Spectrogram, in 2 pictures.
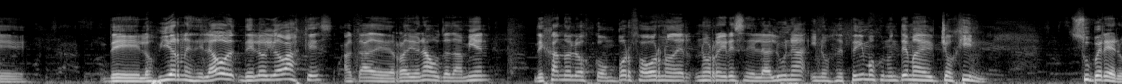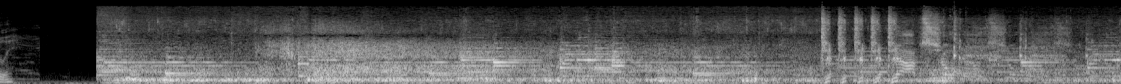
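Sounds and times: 
speech: 0:00.0 - 0:00.4, 0:01.0 - 0:10.0, 0:10.7 - 0:11.4, 0:20.4 - 0:21.9
low rolling thunder with a crackling burst: 0:12.2 - 0:22.4
steady rain pouring on a city: 0:12.2 - 0:22.4
sustained tonal hum: 0:12.2 - 0:22.4.

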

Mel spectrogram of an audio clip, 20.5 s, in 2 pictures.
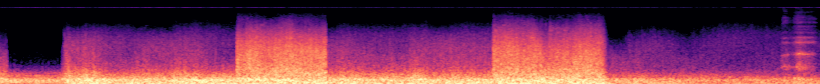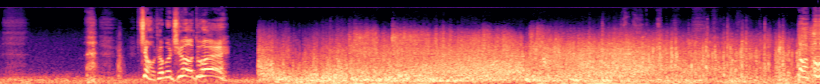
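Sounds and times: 
explosives set off by the attackers detonating: 0:00.0 - 0:20.4
speech: 0:12.1 - 0:13.2.

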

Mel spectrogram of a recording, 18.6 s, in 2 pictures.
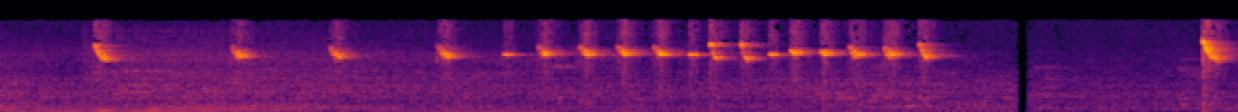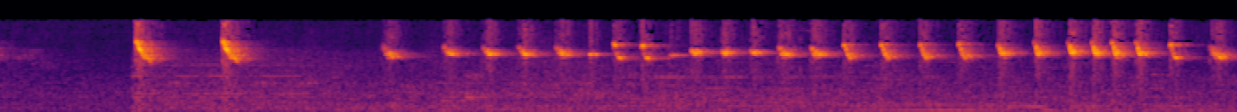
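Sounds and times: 
sooty-headed bulbul chirping rapidly: 0:00.6 - 0:07.2, 0:09.0 - 0:09.6, 0:10.3 - 0:11.4, 0:12.1 - 0:18.5.

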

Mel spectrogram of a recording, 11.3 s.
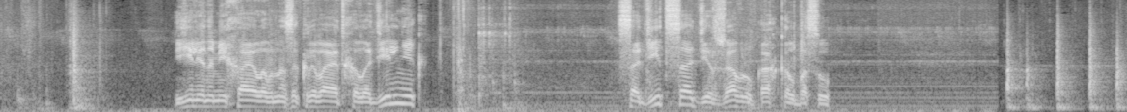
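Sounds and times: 
speech: 0:01.8 - 0:04.3, 0:06.2 - 0:08.4
knocking on a door: 0:10.0 - 0:11.2.

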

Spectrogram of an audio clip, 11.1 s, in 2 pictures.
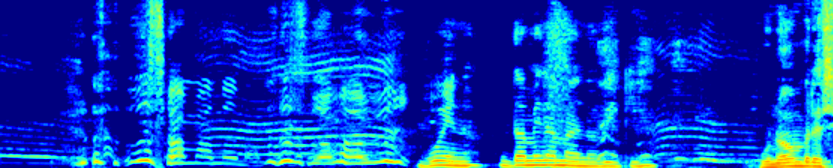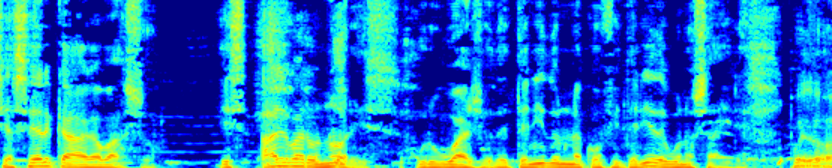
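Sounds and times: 
young girl crying with whimpering sobs: 0:00.0 - 0:02.9, 0:03.6 - 0:05.0
speech: 0:00.4 - 0:11.0.

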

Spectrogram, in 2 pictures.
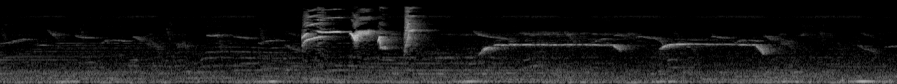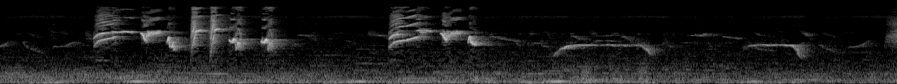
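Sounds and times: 
Oriental magpie-robin whistling song: 0:00.0 - 0:08.0, 0:08.6 - 0:12.0, 0:12.8 - 0:17.9.

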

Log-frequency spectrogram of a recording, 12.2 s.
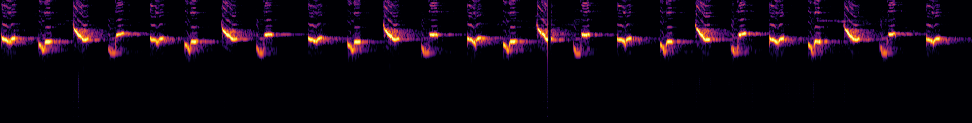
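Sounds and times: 
bird singing whistled notes: 0:00.0 - 0:12.1.

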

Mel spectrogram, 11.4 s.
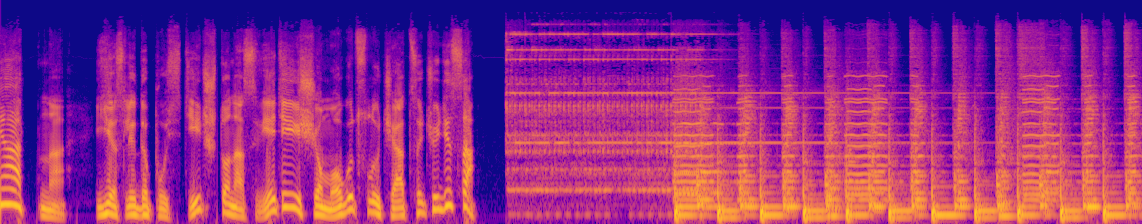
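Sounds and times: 
speech: 0:00.0 - 0:05.2
telephone ringing: 0:05.0 - 0:10.8.

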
